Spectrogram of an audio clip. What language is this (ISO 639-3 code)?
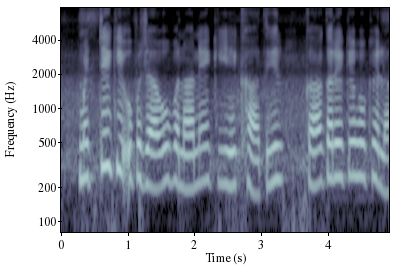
bho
